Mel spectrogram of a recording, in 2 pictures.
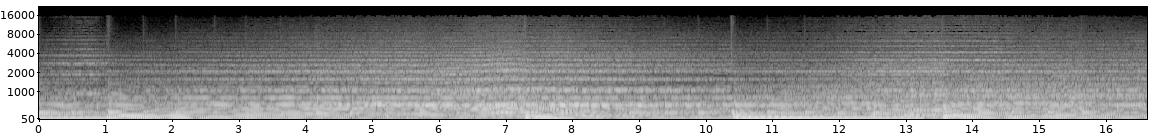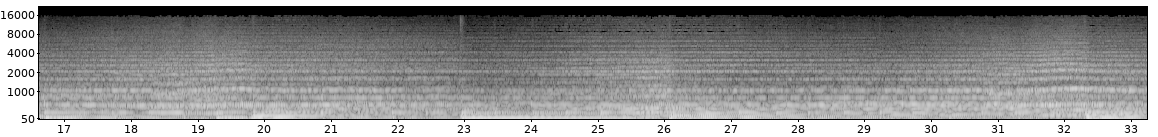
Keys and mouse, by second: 0.5 e, 0.7 x, 2.8 alt+click, 4.0 ctrl+b, 7.6 g, 7.8 g, 10.4 click, 10.7 Tab, 11.6 Tab, 12.8 2, 14.3 alt+click, 15.1 ctrl+b, 16.5 Tab, 19.2 Tab, 20.6-21.5 ctrl+KP_Add, 21.6 ctrl+KP_Add, 24.1 s, 24.3 x, 26.0 click, 26.5 g, 26.7 x, 28.4 click, 29.7 Tab, 31.9 Tab.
